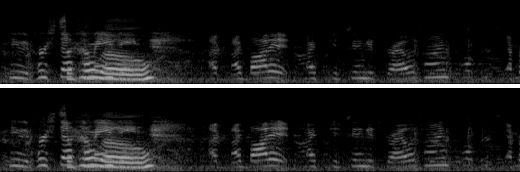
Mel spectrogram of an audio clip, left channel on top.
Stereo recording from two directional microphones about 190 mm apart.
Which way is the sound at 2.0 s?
10° right (ahead or behind).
